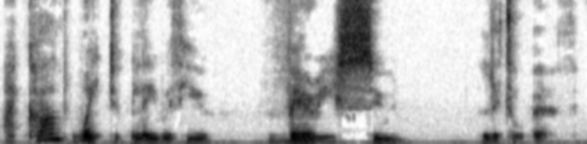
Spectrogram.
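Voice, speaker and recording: A woman's voice: fairly low pitch, takes it slowly, slightly rough, heavily acted. A woman voicing an eager, affectionate little planet boy in a children's storybook, speaking earnestly. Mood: grateful, tender.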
